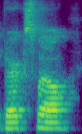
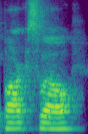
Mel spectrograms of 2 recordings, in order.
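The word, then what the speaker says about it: Berkswell: nobody will really care The Producers would say burkswell other people say bark swell it doesn't matter as long as you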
